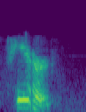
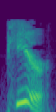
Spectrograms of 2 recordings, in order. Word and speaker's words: Pierre: So I would like to go listening on Sirius in Pierre, South Dakota. Is that the correct pronunciation? – It's actually pronounced Pierre. – Pierre.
